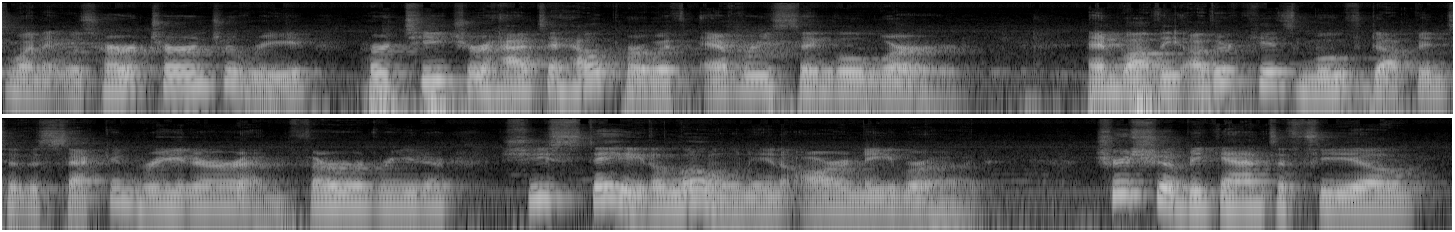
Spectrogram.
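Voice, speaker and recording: A man narrates a children's storybook like a teacher reading to a class. His delivery is expressive, with wide swings in pitch. The room adds clear echo. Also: measured pace. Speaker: educator reading a picture book aloud. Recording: echoey room.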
